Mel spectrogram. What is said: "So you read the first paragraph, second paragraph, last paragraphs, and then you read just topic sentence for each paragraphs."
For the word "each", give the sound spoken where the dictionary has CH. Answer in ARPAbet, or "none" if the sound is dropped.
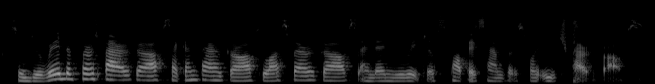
CH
